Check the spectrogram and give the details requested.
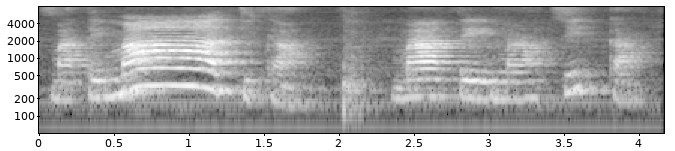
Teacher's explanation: Então, ma é a sílaba mais forte, certo? Então, ela é proparoxítona.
